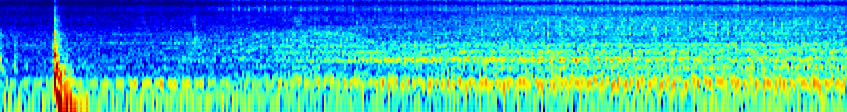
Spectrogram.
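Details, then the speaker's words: Multicylinder car engine at start-up: a thump, then a low, lumpy idle with an uneven beat as the engine shakes hard; dead misfire on one cylinder, compression issue considered unlikely. "let me actually start the car and we'll see and feel the dead Miss yeah she's shaking like a right"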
